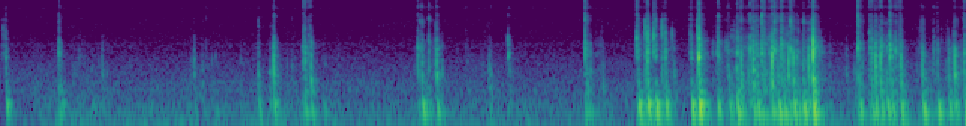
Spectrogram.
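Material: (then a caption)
Plastic. Fingertips type on a compact mechanical keyboard with cat-shaped plastic keycaps, producing short, low, thocky clicks. Sparse, separate keystrokes come first, then the typing speeds into a dense run of overlapping clacks in the second half.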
